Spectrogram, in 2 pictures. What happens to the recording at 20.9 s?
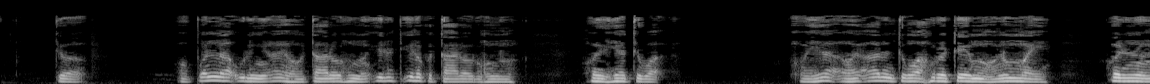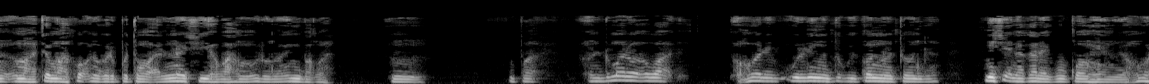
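At 20.9 s the speech carries the same AAC compression damage heard throughout the clip. Nothing reaches above 10 kHz, so it sounds dull. Sibilants turn smeared and fizzy. This points to a low-bitrate encode, around 24 kbps, likely AAC-LC discarding spectral detail.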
